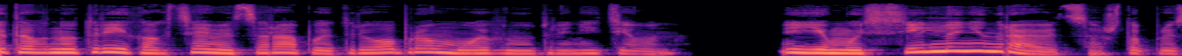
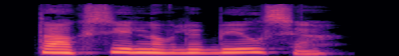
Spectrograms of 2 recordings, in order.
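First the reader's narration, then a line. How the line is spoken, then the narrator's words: Calm question, man. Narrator (Russian): спокойно спрашивает он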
